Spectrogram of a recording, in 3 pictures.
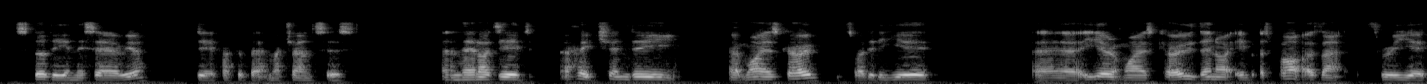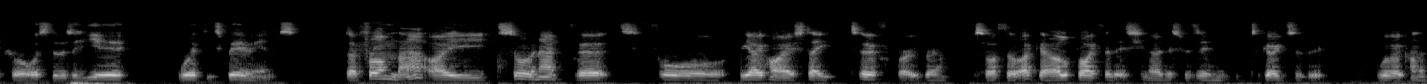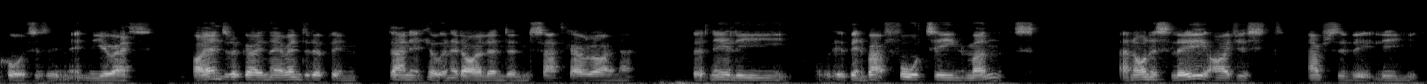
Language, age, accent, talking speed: English, 20-39, British, 155 wpm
